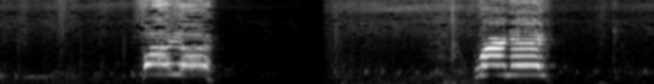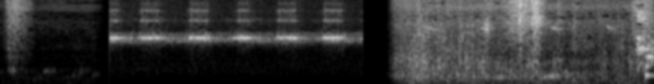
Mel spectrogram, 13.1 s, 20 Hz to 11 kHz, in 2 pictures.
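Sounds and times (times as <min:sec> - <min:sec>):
cricket chirping: 0:07.6 - 0:10.2.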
